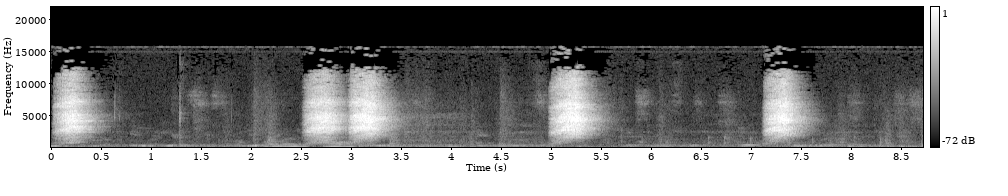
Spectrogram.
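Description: A pet bird hollering: five loud, harsh squawks of about half a second each, two of them back to back in the middle.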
